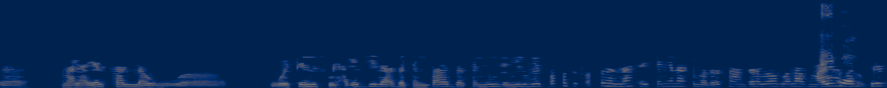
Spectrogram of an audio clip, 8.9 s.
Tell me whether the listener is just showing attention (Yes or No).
No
